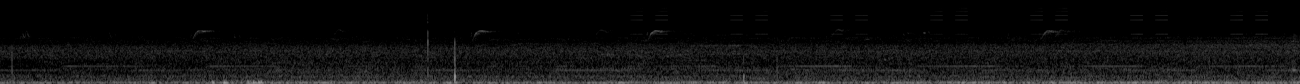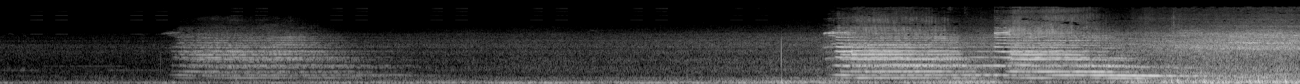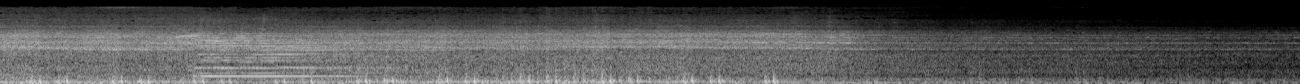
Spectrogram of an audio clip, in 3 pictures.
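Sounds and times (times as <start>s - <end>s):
diesel locomotive running: 0.0s - 39.0s
locomotive horn blasts: 14.6s - 17.3s, 21.2s - 25.6s, 27.8s - 29.8s
rush of train wheels on rails: 17.4s - 39.0s.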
